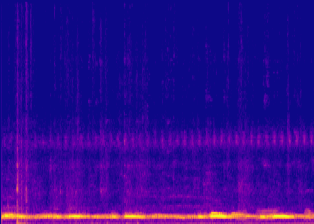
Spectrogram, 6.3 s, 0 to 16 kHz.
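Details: Spotted dove from a breeding pair, recorded 19 January 2024. Soft low coos rise out of a steady droning tone, coming in short swells about once a second.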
